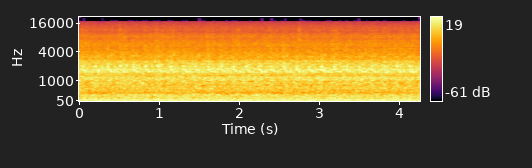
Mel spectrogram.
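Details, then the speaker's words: Salsco 12-inch chipper, 4-cylinder Perkins diesel, just started holding oil pressure override while oil pressure climbs; steady even idle around 790 rpm with no knocks or misses; normal idle. "Hit the start button. The engine's running. Watching my oil pressure gauge."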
